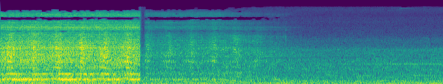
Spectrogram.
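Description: Electric mixer grinder (mixie) running at speed, blending ground paan leaves with milk into a shake. The motor cuts off abruptly a little under two seconds in, leaving a fainter noise that fades away.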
